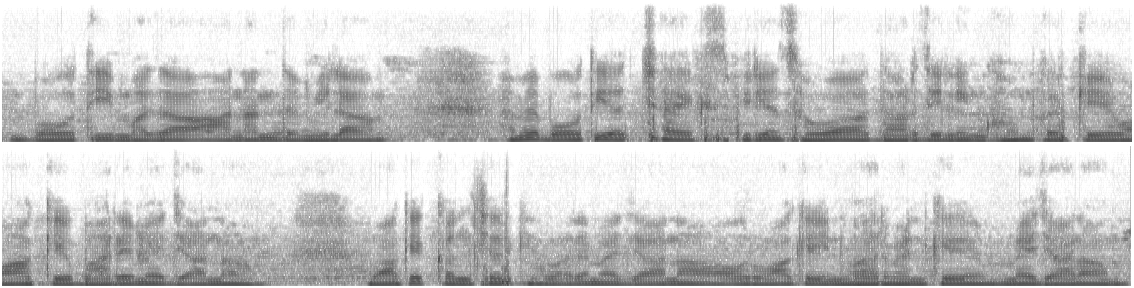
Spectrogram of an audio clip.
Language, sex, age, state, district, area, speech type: Urdu, male, 30-45, Uttar Pradesh, Gautam Buddha Nagar, urban, spontaneous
